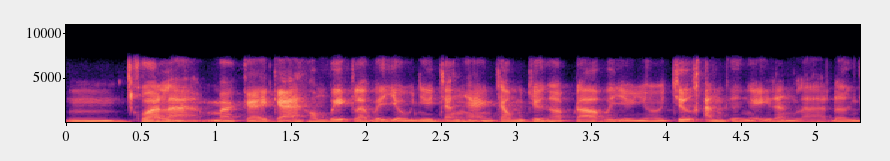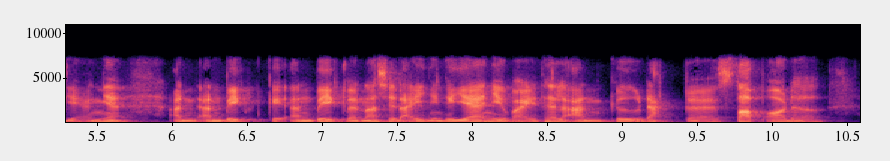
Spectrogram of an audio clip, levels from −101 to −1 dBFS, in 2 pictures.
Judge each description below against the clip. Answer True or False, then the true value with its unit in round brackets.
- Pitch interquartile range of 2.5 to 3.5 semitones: True (3.2 semitones)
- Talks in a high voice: False (120 Hz)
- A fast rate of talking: True (300 wpm)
